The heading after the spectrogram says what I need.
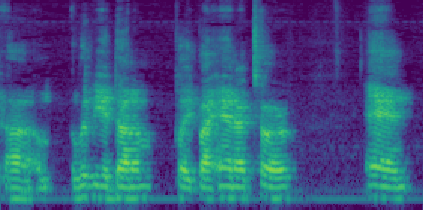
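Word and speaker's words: Anna Torv: Starring Joshua Jackson, John Noble, and Anna Tur. It's her name. That's how you pronounce her name.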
